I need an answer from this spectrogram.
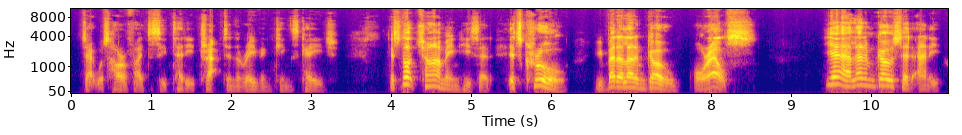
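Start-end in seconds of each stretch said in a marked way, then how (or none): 4.0-4.9 high, loud protest; boy's firm, raised-voice objection; indignant boy. A narrator's reading. Jack angrily challenges the king. 5.5-8.6 loud, higher-pitched warning; forceful boy's ultimatum; indignant boy. A narrator's reading. Jack angrily threatens the king. 9.4-10.3 high, loud demand; high-voiced little girl standing firm; defiant girl. A narrator's reading. Annie backs Jack's threat.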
